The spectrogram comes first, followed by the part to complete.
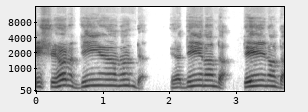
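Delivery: put-on Texan accent. Showing how a texan would say the show's name, imitating a texan accent. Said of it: "even the Texan".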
